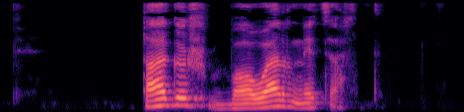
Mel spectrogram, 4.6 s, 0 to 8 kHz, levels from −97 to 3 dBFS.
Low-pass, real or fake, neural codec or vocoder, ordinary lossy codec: 7.2 kHz; fake; codec, 16 kHz, 4 kbps, X-Codec, WavLM features, trained on Multilingual LibriSpeech; MP3, 64 kbps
